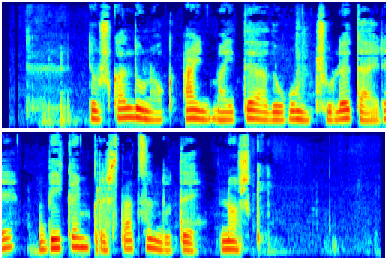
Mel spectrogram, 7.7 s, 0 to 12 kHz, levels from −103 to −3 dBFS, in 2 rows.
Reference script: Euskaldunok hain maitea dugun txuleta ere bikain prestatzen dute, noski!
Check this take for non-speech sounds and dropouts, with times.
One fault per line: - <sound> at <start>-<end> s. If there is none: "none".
none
